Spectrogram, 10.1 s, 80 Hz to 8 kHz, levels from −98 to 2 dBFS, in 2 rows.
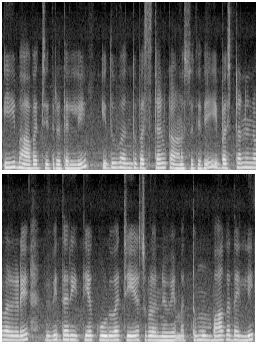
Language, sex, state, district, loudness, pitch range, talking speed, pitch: Kannada, female, Karnataka, Bidar, -16 LUFS, 190-210 Hz, 120 wpm, 200 Hz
